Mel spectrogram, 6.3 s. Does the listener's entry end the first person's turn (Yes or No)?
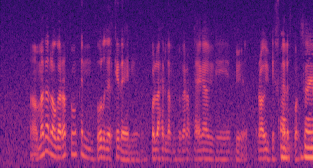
Yes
